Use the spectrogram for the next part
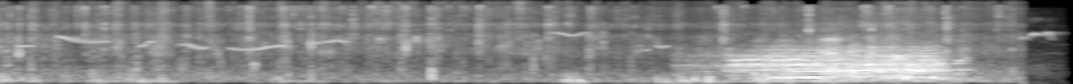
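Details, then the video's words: Herd of cows with calves being driven out in the morning in search of food; a softer, hoarse moo rises near the end after a stretch of scattered bird chirps and rustling. "Cute sounds of calves"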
